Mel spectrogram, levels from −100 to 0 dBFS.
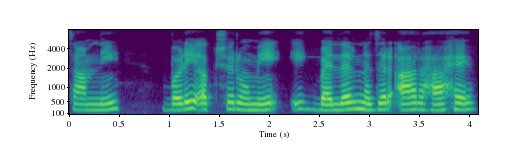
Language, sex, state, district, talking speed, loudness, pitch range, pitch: Hindi, female, Maharashtra, Aurangabad, 145 wpm, -20 LUFS, 210-225 Hz, 220 Hz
